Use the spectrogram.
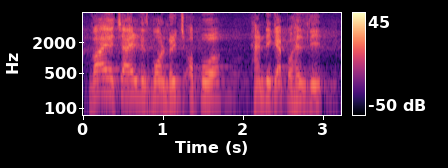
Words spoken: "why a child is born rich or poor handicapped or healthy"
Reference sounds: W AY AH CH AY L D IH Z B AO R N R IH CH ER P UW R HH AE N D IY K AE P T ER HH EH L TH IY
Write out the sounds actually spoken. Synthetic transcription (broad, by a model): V AY AH CH AY L D IH Z B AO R N R IH CH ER P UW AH HH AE N D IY K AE P ER HH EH L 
